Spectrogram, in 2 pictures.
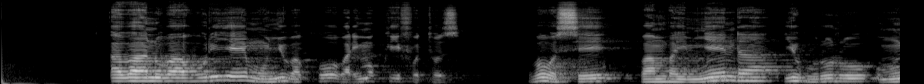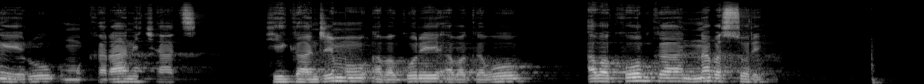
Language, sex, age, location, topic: Kinyarwanda, male, 25-35, Huye, health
